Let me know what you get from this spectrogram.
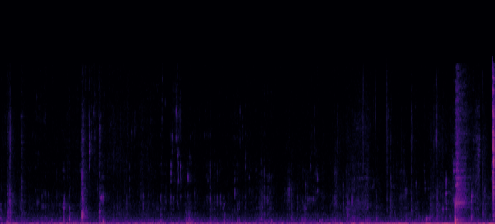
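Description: People chewing and biting crispy breaded chicken strips, with faint scattered clicks and one sharper click near the end.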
